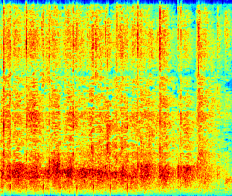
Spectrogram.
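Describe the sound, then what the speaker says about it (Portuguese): A church congregation claps together in sustained, dense applause during a worship service, loud and steady throughout with no talking over it. "Dá uma salva de palmas para Jesus."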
